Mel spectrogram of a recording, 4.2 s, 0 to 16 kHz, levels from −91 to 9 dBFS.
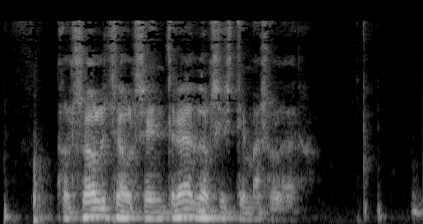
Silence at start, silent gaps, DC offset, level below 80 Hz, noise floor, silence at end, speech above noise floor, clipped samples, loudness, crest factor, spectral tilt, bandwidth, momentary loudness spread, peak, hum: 0.05 s; none; under 0.1%; -50 dBFS; -69 dBFS; 0 s; 44 dB; under 0.1%; -26 LUFS; 18 dB; -5 dB/octave; 11.5 kHz; 17 LU; -10 dBFS; none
